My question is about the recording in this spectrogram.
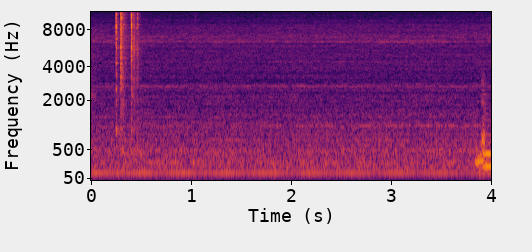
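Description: Steady low room hum, with two brief scratchy rustles a fraction of a second in as a twisted pipe-cleaner coil is handled off a wooden skewer.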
